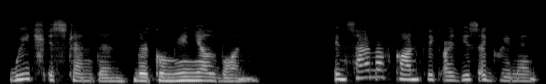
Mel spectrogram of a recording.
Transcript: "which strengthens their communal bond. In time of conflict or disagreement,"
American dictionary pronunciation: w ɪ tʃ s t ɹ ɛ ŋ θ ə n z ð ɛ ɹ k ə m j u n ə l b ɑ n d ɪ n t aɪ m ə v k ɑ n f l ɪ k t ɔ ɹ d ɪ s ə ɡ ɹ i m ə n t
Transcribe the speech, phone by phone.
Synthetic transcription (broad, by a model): w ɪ tʃ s t ɹ ɛ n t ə n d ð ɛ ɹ k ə m j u n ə l b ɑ n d ɪ n s aɪ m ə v k ɑ n f l ɪ k t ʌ ɹ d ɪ s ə ɡ ɹ i m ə n t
